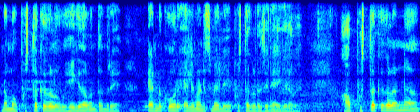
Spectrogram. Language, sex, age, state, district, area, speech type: Kannada, male, 45-60, Karnataka, Dharwad, urban, spontaneous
